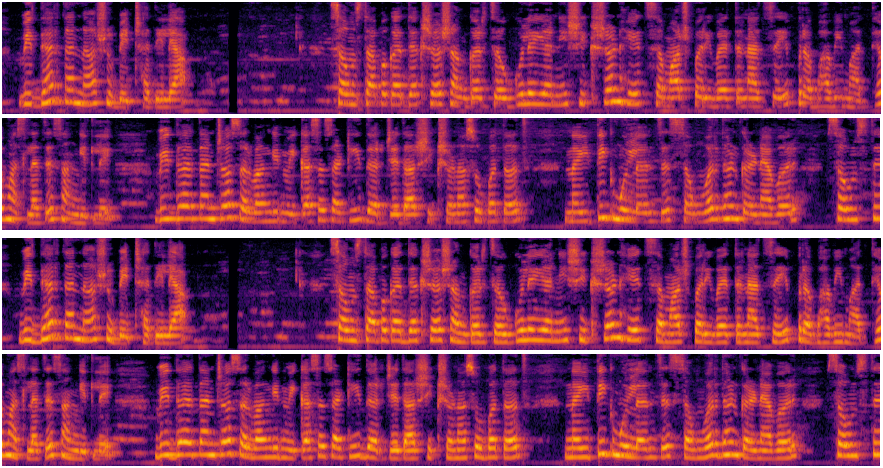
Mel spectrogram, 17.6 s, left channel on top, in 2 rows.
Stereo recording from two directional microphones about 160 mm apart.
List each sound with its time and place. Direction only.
0.3 s a woman's voice: 10° right (ahead or behind)
3.3 s a woman's voice: 10° right (ahead or behind)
